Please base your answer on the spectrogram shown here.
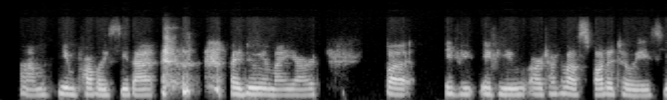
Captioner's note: laughs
